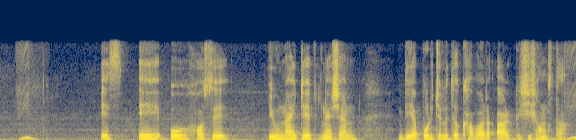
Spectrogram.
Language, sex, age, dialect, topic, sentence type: Bengali, male, 18-24, Rajbangshi, agriculture, statement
